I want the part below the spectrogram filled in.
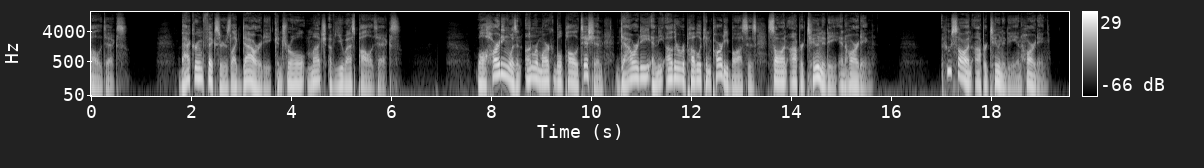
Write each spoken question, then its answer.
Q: Who saw an opportunity in Harding?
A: Daugherty and the other Republican Party bosses saw an opportunity in Harding.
